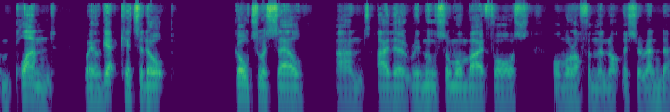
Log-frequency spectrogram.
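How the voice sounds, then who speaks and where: A man with a Yorkshire accent, fairly low pitch and monotone, flat intonation, at a moderate pace with long, frequent pauses, in a very clean recording with a silent background and a dry, close sound with no echo. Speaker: former prison officer, care worker. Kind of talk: interview, personal storytelling.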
